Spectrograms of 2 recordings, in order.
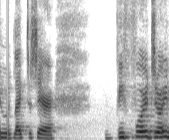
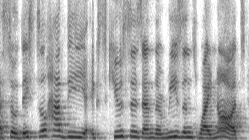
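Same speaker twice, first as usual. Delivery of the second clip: ordinary talk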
